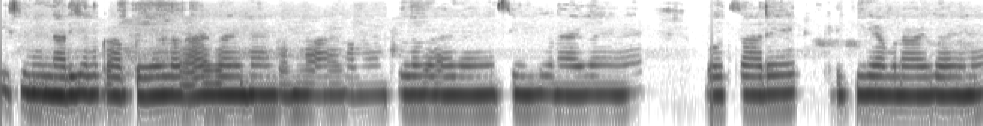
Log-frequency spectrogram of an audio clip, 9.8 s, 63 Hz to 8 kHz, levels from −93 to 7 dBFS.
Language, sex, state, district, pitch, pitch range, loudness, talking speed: Hindi, female, Bihar, Purnia, 215 Hz, 210-215 Hz, -22 LUFS, 165 wpm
